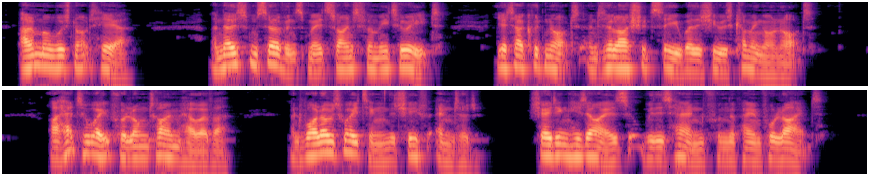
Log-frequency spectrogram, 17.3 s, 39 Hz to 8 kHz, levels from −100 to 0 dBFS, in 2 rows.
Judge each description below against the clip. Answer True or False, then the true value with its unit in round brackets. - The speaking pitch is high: False (120 Hz)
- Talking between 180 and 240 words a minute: True (190 wpm)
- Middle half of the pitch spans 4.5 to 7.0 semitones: True (4.8 semitones)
